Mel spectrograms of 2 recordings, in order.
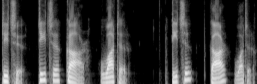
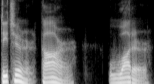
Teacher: British English में जो आर होता है साइलेंट होता है, और उसकी जगह पर हम लोग श्वा साउंड यूज करते हैं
